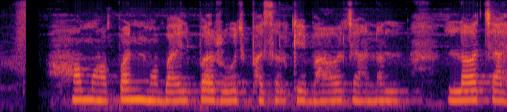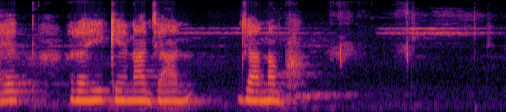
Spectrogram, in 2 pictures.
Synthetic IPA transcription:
həmapənmoːbaːɪlpəɾːoːd͡ʒpʰəsəlkebʱaːwd͡ʒaːnəlː | ət͡ʃaːɦet̪ɾəɦikena | d͡ʒaːnəb

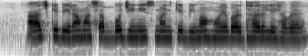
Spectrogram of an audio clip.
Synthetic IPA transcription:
a̰ːd͡ʒkebeːɾãmãsɐbːod͡ʒiːniːsmənkebiːmaɦoːẽbɐɾd̪ʱɐɾleɦəʋeː

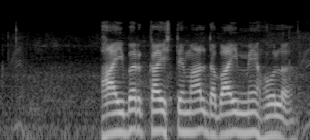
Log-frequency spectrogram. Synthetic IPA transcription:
bʰʱaːibəɾkaɪst̪eːmaːld̪əbaːimẽɦoːl

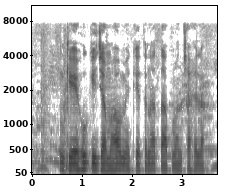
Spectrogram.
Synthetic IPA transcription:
ɡeːɦukid͡ʒɐmaːomẽkɪt̪nat̪aːpmaːnt͡ʃaːɦelaː

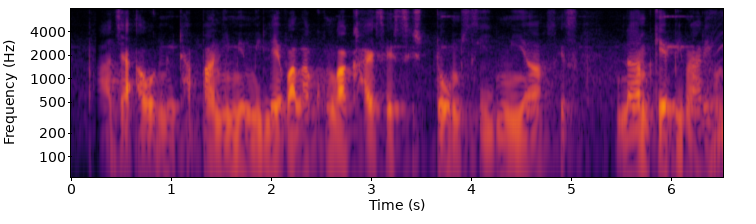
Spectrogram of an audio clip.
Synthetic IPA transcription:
ɾaːd͡ʒaʔɔːɾmiːʈʰapaːnimẽmɪleʋaːlaɡʱõːŋɡakʰaːesesɪsʈoːmsimiaːsɪs | naːmkebimaːɾiɦo

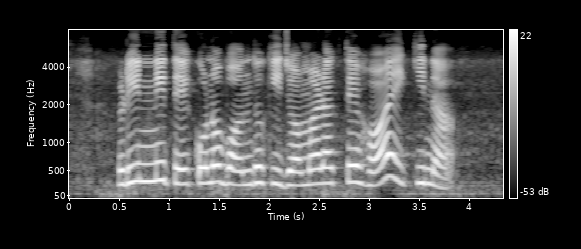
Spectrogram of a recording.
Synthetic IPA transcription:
ɾinːit̪ekonobɔnd̪ʱokid͡ʑɔmaɾak̚t̪eɦɔekina̰

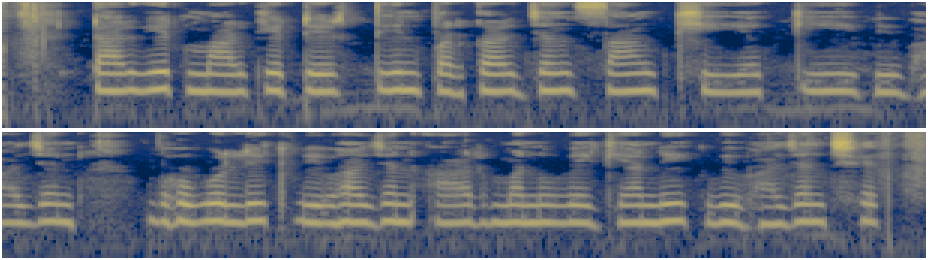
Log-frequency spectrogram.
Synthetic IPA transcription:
ʈaɾɡeʈmaɾkeʈeɾt̪inpəɾəkaɾd͡ʒənsãŋɡkʰijəkiʋibʱad͡ʒən | bʱoɡolikʋibʱad͡ʒənaɾmənoʋeɡjanikʋibʱad͡ʒənt͡ʃʰe

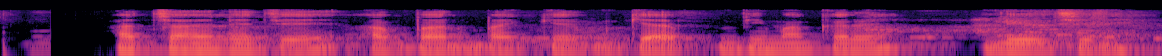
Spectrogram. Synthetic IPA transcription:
ətːɕʰaɦjled͡ʑeəbaɾbajkeɡɛ̰p̚bimakəɾedelt͡ɕʰile

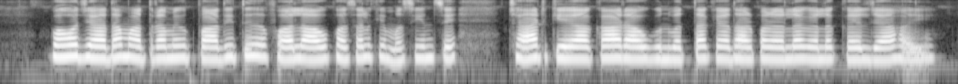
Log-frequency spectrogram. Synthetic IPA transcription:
bəɦʊt̪zjaːd̪amaːt̪ɾamẽʊt̪̚paːd̪ɪt̪pʰəlaːupʰɐsəlkeməʃiːnse | t͡ʃʰaːʈkeaːkaːɾaːuɡʊnbət̪ːakeaːd̪ʱaːɾpɐɾɐləɡɐləɡ̚kɐld͡ʒaːɦəi

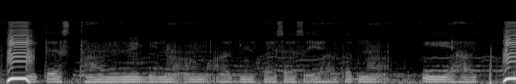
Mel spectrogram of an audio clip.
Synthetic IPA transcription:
ɪt̪est̪ʰaːnmẽbɪnaʔaːma̰ːd̪mipɛːsasḛɪɦaːt̪ət̪na | iɦa

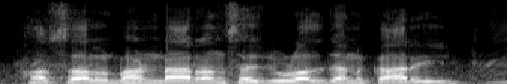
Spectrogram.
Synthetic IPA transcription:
pʰəsəlbʱəɳɖaɾənsed͡ʒuɽəld͡ʒənkaɾi

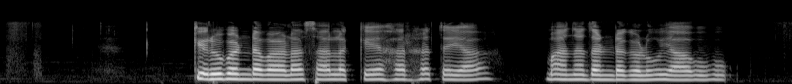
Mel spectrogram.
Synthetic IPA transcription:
keɾubɐɳɖɐʋaːɭɐsaːlɐkːeɦɐɾɦɐt̪ɛjɐ | maːnɐd̪ɐɳɖɐɡɐɭujaːʋuʋu

